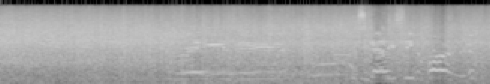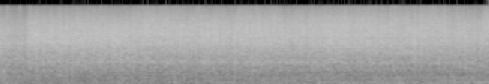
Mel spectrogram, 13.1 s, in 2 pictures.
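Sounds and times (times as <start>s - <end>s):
heavy rain drumming on van: 0.0s - 13.0s
tyres on wet road: 0.0s - 13.0s
van engine hum: 0.0s - 13.0s.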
